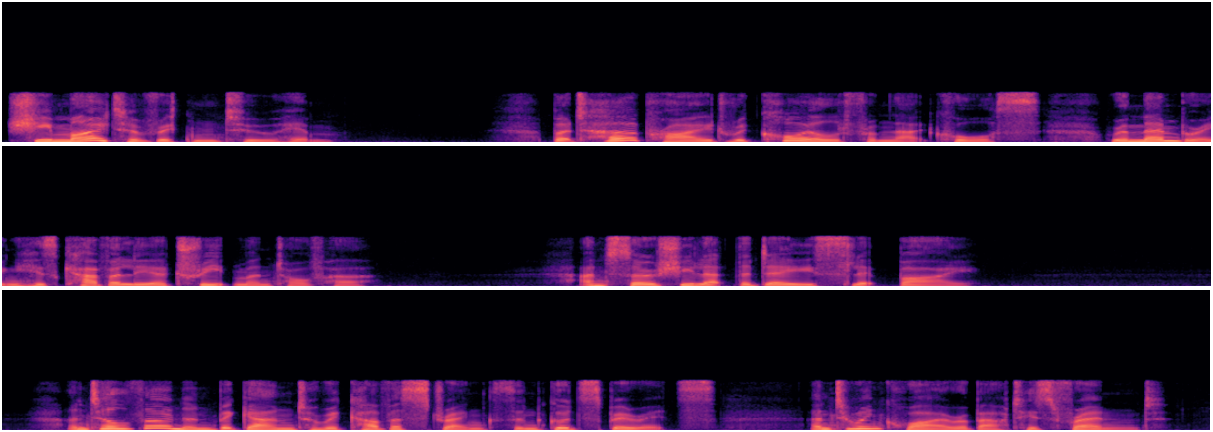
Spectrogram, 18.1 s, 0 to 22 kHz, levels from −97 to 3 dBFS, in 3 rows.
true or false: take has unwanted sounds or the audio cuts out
false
